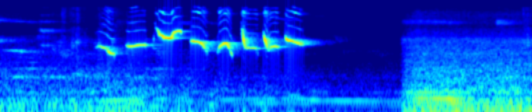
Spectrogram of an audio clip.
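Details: Ashy prinia calling as a lure for small birds: about two seconds of rapid bright swooping chirps, then sudden silence followed by steady hissing background noise.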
